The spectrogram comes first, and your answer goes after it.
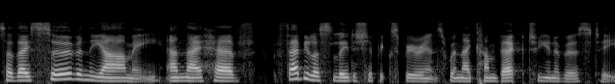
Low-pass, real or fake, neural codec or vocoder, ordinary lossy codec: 7.2 kHz; fake; codec, 16 kHz, 2 kbps, X-Codec, WavLM features, trained on Multilingual LibriSpeech; MP3, 64 kbps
